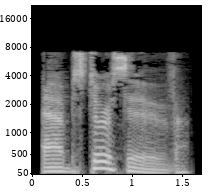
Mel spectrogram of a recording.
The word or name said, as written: abstersiveness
